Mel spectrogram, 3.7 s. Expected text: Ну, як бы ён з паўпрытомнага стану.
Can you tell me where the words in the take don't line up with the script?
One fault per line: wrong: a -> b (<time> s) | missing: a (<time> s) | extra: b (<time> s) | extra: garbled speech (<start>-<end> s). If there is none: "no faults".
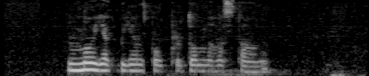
no faults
